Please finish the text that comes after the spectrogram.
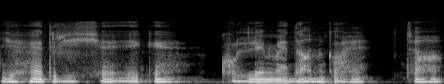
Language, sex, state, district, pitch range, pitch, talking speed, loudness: Hindi, male, Chhattisgarh, Sukma, 115-125 Hz, 120 Hz, 110 wpm, -18 LUFS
